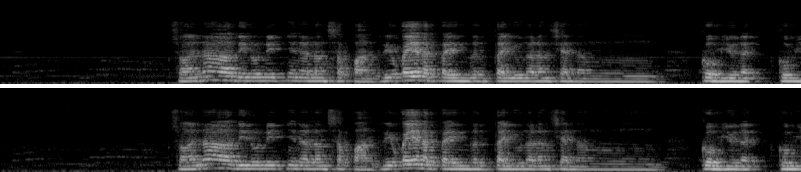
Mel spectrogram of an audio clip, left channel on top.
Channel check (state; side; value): normal; both; correlation 0.11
